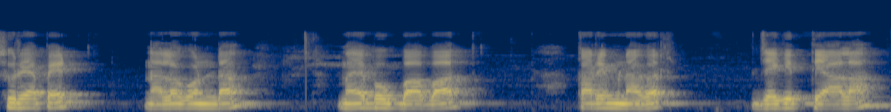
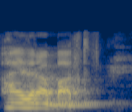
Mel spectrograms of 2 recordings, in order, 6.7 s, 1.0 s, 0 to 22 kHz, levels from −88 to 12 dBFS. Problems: background sounds at intervals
